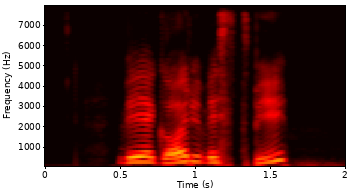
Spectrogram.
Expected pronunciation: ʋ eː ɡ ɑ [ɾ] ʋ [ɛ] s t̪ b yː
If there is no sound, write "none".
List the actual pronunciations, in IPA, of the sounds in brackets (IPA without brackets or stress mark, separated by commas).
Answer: ɾ, ɛ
